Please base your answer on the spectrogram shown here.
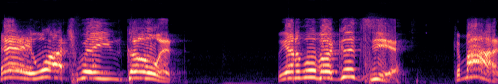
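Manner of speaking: shrill, very loud, high-pitched shout. Voicing a short man moving heavy goods past the party: yelling out. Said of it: "yelling out".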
